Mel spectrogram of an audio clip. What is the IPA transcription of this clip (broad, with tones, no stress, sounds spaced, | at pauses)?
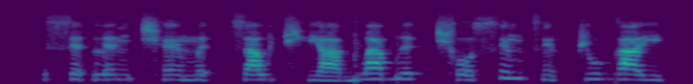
s e˨ ʔ l e˨˩ ŋ t͡ɕʰ ẽ˨˩ m e˨ ʔ t͡s a˧ w t͡ɕʰ j a˨˩ ɡ w a˧ b e˦ ʔ t͡ɕʰ o˧ s ĩ˥˧ m t͡s ĩ˨ p̚ ɕ u˥˧ ɡ a˥˧ j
